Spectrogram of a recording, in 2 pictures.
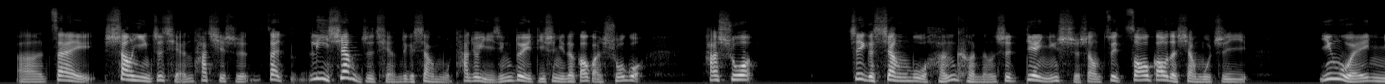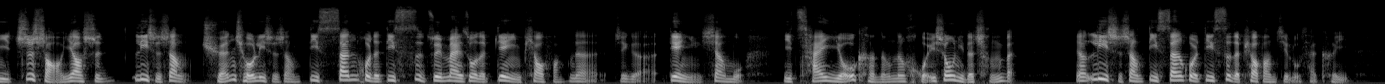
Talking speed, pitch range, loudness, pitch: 260 characters per minute, 135-205 Hz, -24 LUFS, 165 Hz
